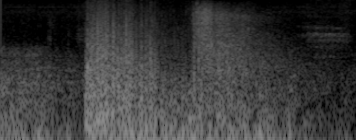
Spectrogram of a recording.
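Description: Booming gunfire from a Napoleonic wargame at the Katzbach, a low rumbling report bursting in around half a second and a second swell just after, rolling on at steady volume with no speech.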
